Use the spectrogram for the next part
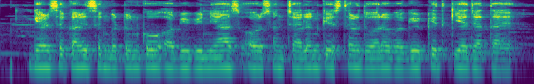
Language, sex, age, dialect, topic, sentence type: Hindi, male, 18-24, Awadhi Bundeli, banking, statement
